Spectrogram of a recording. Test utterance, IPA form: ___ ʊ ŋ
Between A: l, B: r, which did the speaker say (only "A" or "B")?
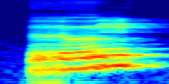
B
